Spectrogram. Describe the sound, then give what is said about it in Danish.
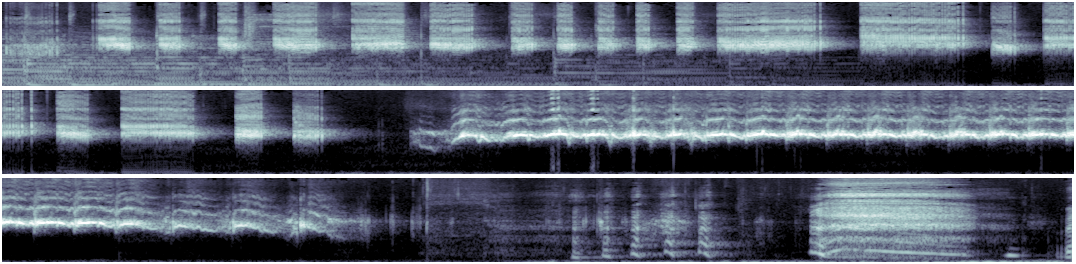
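A wooden insect whistle, a small piece of wood carved as a fine little bee and painted with blue wings and stripes, with some resin around its neck, chirps in quick, rapid bursts, then holds a long warbling trill with a buzzy, rasping edge. A short squeaky flourish follows after a brief pause. No talking. “Det er en lyd, som kommer fra en insektfløjte.”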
